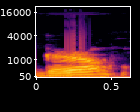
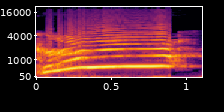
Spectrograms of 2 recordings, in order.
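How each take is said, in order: First: It is said flat at a normal pitch. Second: It is said loudly at a high pitch.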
